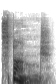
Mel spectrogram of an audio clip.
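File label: "sponge", British English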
